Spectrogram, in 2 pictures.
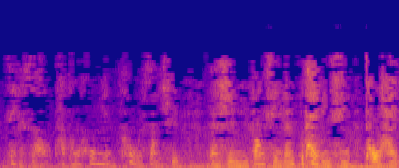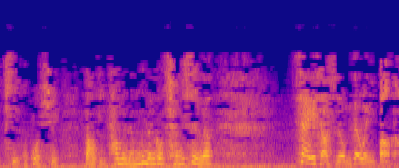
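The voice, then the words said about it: Hushed nature-documentary narration. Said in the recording (Chinese): “而且还要假装很小声，因为不想打搅他们”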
